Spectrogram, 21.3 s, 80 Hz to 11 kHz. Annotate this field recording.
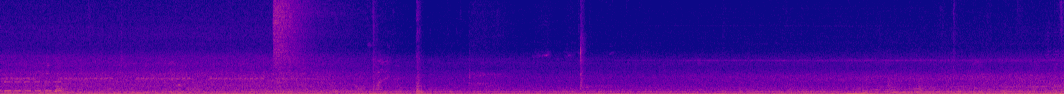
from Jiannan Road Station to Dazhi Station, Binaural recordings, Zoom H4n+ Soundman OKM II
